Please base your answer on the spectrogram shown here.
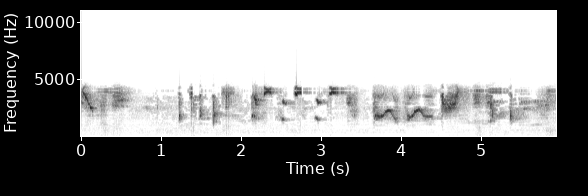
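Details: Greater green leafbird in dense, continuous song full of mimicked fills, used to lure untrained birds: tangled high whistles, warbles and sweeping slurs with hardly a break over six seconds.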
